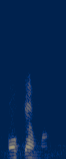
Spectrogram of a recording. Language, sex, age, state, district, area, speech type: Telugu, female, 18-30, Telangana, Hyderabad, urban, conversation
